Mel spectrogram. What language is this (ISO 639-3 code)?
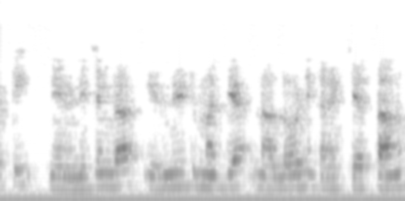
tel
